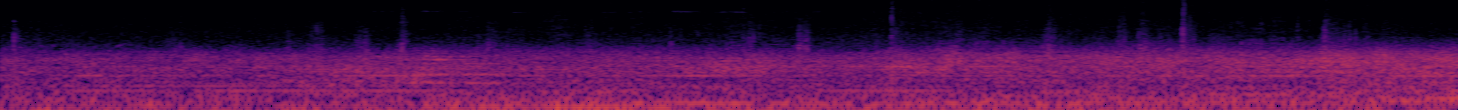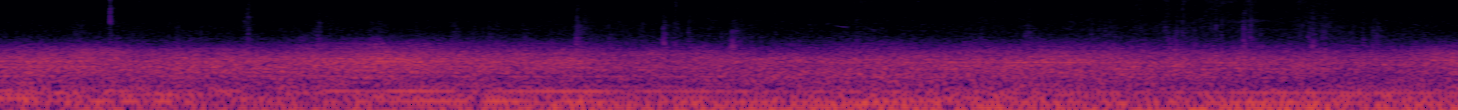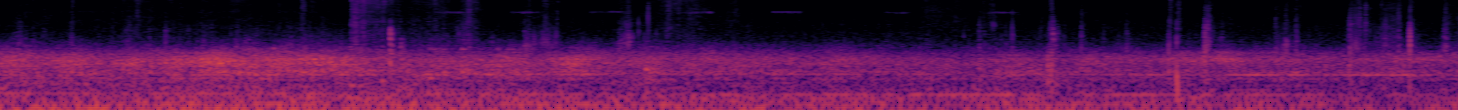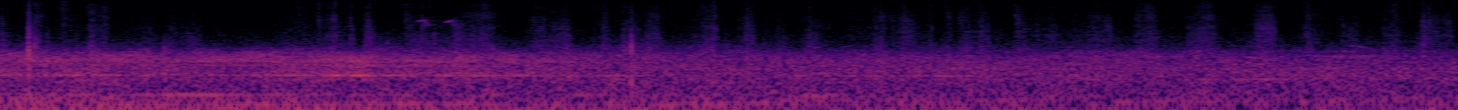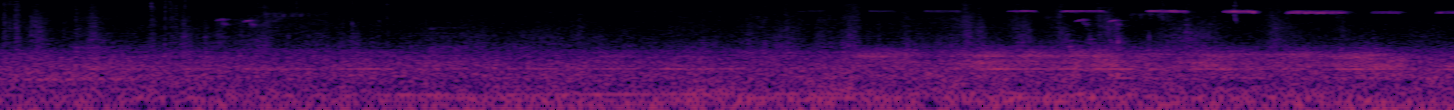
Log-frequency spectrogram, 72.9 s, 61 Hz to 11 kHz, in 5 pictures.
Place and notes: chinchilla listening/recording. recorded on a zoom h4n pro handy recorder
NM, USA, 25 June 2018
